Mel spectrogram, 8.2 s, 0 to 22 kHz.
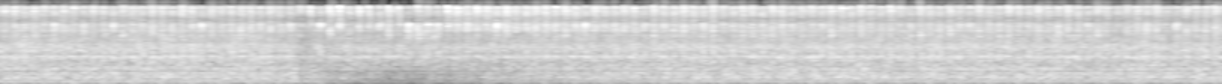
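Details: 1994 Massey Ferguson 1035 DI tractor diesel at idle: steady, even rumble and constant low hum, no knocks or misses; normal, healthy idle.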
